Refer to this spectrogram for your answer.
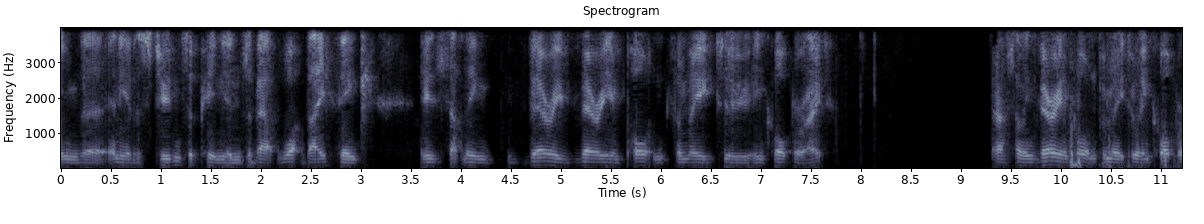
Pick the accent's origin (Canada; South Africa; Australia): Australia; accent: Australian; my Australian accent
